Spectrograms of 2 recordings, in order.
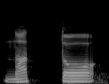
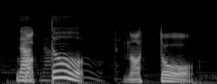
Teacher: This small two makes consonants of the to, like t sound, longer. So it becomes natto.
